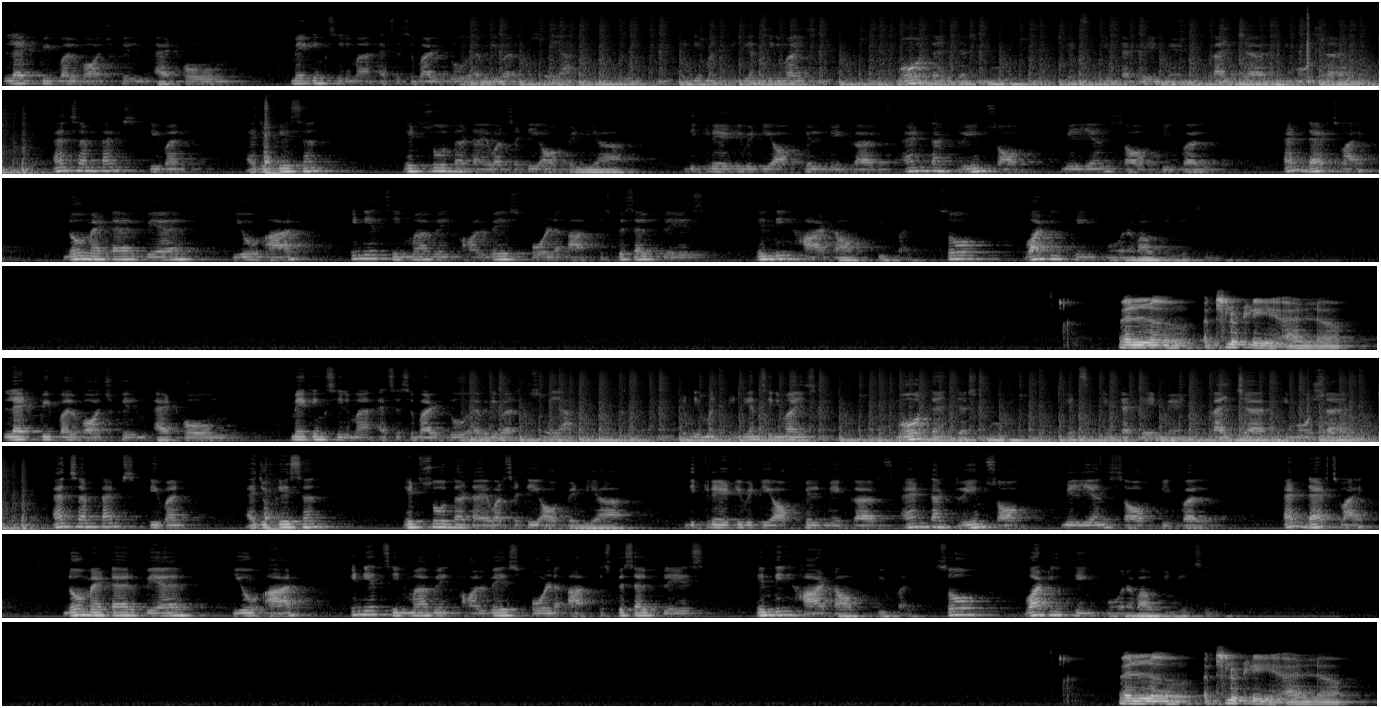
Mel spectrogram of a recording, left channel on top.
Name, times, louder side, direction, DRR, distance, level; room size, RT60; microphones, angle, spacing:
voice 1, 0.0-2.3 2.9-5.8 6.8-8.1 8.9-10.2 10.6-13.5 14.3-15.6 16.2-17.0 17.8-20.0 20.6-24.0 24.4-25.9 26.6-27.4 28.2-29.5 29.8-30.6 31.0-34.5 35.1-37.4 37.8-39.7, right 3 dB, 50° right, 0.6 m, -30 dB
sound 1, 4.6-14.0, right 2 dB, 25° right, 0.9 m, -32 dB
Motor vehicle (road), 12.6-13.3 16.4-16.9, left 2 dB, 45° left, 0.8 m, -34 dB
voice 2, 52.5-54.7, left 1 dB, 10° left, 0.7 m, -23 dB
11.5 x 7.3 x 3.7 m
head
